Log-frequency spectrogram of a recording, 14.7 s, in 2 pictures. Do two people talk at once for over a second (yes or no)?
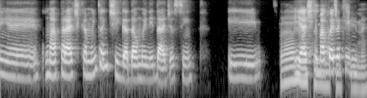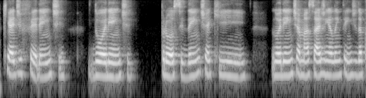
yes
